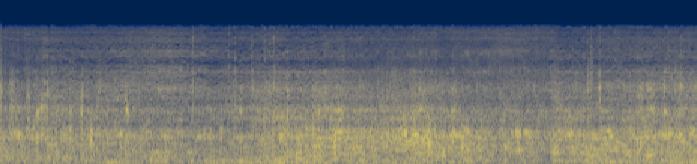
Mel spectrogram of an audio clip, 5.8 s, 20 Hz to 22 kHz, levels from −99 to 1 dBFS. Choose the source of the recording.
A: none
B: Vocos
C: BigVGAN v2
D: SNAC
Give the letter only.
D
